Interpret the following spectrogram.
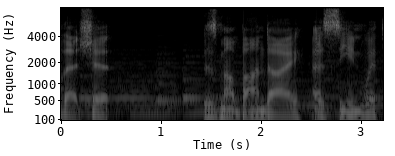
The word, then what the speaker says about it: Bandai: Bandai, actually, if you're pronouncing it entirely correctly. And if we're typing that out in Japanese... Whoa. Bandai-san. That's the one. Yeah, it is Bandai, like the video game company, like Namco Bandai.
